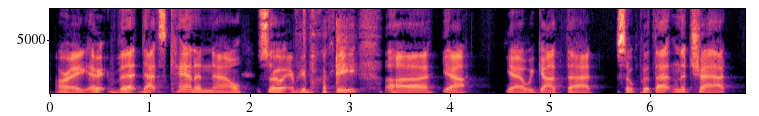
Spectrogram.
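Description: A man's voice: fairly high pitch, animated, measured pace, a bit bright. A man hosting a casual fan discussion, agreeable and thinking aloud as he talks. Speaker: podcast host.

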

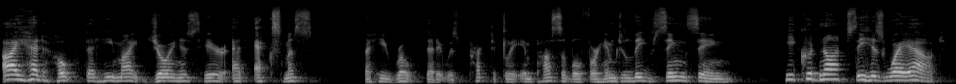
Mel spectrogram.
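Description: A woman's voice: deep voice, animated, moderate pace. An actress playing a kindly, fretful old farmer's wife in a comic radio melodrama, earnest and motherly in a theatrical way. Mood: wistful.

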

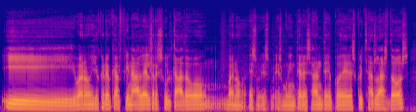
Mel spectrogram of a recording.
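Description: A man's voice: low-pitched, little pitch movement, moderate pace, gravelly, a little mellow, smooth, no echo, clean studio sound. A man with a Catalan accent, a musician answering interview questions in a thoughtful, hesitant way with many restarts. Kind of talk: interview conversation.

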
